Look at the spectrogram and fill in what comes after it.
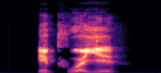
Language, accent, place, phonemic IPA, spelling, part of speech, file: French, France, Lyon, /e.plwa.je/, éployer, verb, LL-Q150 (fra)-éployer.wav
- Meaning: to spread (out), unfurl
